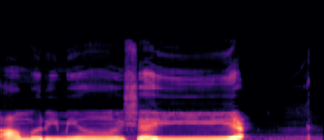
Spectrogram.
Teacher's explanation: یہاں پہ حمزہ ساکنہ کو جھٹکا دے دیں گے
